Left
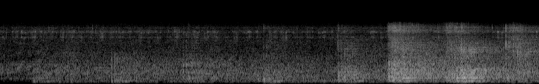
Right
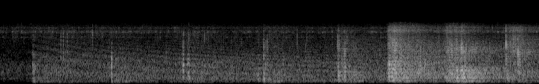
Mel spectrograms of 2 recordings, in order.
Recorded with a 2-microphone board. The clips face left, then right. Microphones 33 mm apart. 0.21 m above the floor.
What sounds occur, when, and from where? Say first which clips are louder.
0.3 s footsteps: right 4 dB; 65° right (ahead or behind), 4 m; by 5.3 s 25° right (ahead or behind), 4 m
